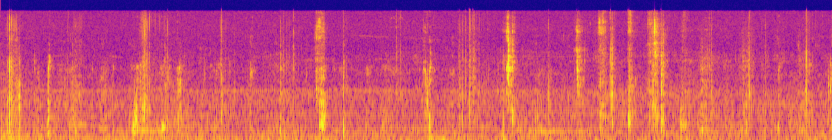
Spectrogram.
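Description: A person chewing crunchy food close to a clip-on microphone: irregular crisp crunches and mouth clicks, sometimes several in quick succession.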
